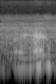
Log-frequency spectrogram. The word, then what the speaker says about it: Fresnel: If the source and spring, so first one will I will give you the idea of Fresnel's diffraction. S is silent.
